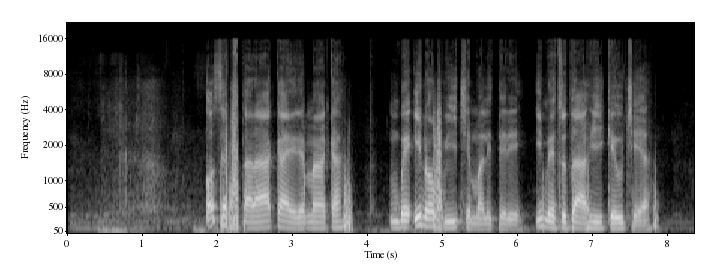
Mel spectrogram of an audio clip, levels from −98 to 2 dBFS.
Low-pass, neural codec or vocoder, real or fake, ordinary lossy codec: 14.4 kHz; none; real; Opus, 16 kbps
